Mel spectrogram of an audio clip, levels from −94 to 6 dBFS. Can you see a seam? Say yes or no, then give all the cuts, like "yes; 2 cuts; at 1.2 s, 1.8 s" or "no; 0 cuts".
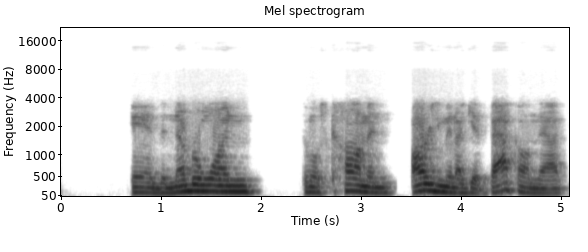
yes; 1 cut; at 3.4 s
